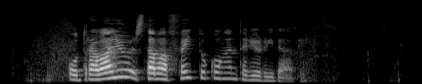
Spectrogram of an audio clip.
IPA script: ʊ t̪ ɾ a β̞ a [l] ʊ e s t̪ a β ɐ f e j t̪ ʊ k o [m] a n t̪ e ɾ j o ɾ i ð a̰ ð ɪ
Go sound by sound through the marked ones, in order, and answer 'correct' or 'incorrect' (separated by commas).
incorrect, incorrect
